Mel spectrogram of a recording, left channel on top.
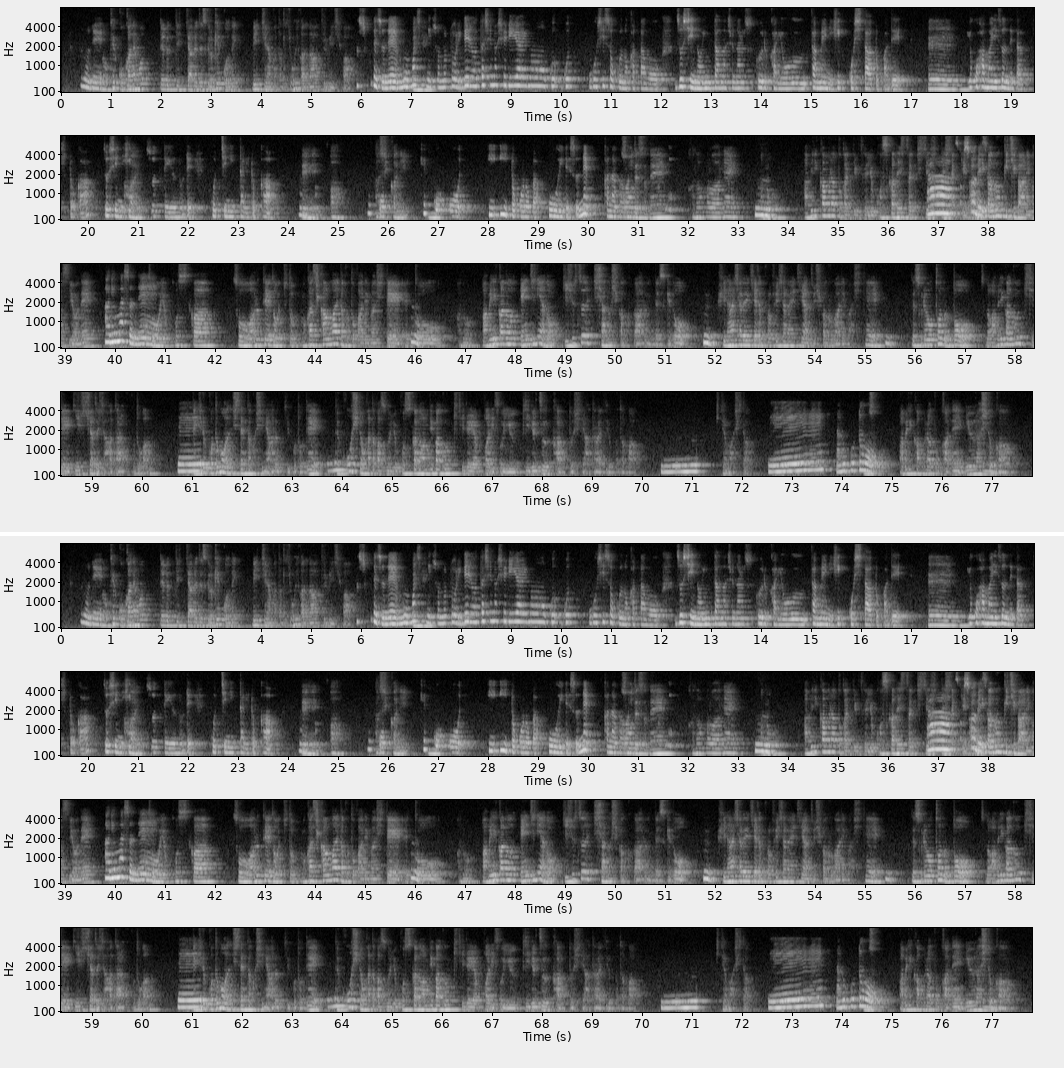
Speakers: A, on the right (about 15°); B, on the right (about 50°).
A: なので、
B: の、結構お金持ってるって言っちゃあれですけど、
A: うん
B: 結構ね、リッチな方たち多いかなっていうイメージが。
A: そうですね。もうまさにその通りで、
B: ええ、
A: 私の知り合いのご、ご、ご子息の方も、逗子のインターナショナルスクール通うために引っ越したとかで、
B: ええ
A: 横浜に住んでた人が逗子に引っ越すっていうので、
B: はい。
A: こっちに行ったりとか、うん
B: ええ、あ、
A: 結構、
B: 確かに。
A: 結構こう、
B: うん
A: いい、いいところが多いですね、神奈川って
B: そうですね。
A: ね。
B: 神奈川ね、
A: うん。
B: あの、アメリカ村とかって言ってたら横須賀でした、しでしたっけアメリカ軍基地がありますよね。
A: ああ、そ、そうです。ありますね。
B: そう、横須賀、そう、ある程度、ちょっと昔考えたことがありまして、えっと、
A: うん、
B: あの、アメリカのエンジニアの技術者の資格があるんですけど、
A: うん、
B: フィナンシャルエンジニアとプロフェッショナルエンジニアという資格がありまして、
A: うん。
B: で、それを取ると、そのアメリカ軍基地で技術者として働くことが
A: ええ
B: できることも選択肢にあるっていうことで、
A: うん、
B: で、講師の方がその横須賀のアメリカ軍基地でやっぱりそういう技術官として働いている方が
A: うん、
B: 来てました。
A: ええなるほど。
B: でもそう、アメリカ村とかね、三浦市とか、
A: うん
